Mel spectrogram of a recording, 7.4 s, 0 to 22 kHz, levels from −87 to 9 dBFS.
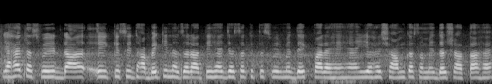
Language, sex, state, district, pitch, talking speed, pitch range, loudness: Hindi, female, Haryana, Rohtak, 250 Hz, 185 wpm, 235-260 Hz, -15 LUFS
